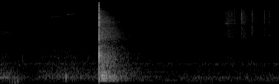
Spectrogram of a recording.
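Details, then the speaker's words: Compaq 386s CRT monitor switched on from mains, no computer connected, after repair: a switch-on thump with decaying buzz, then faint high-voltage whine and light static crackle with screen flicker; normal power-up. "well there are encouraging sounds coming out of it i can certainly hear the high voltage and there's some kind of flickering on the screen"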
